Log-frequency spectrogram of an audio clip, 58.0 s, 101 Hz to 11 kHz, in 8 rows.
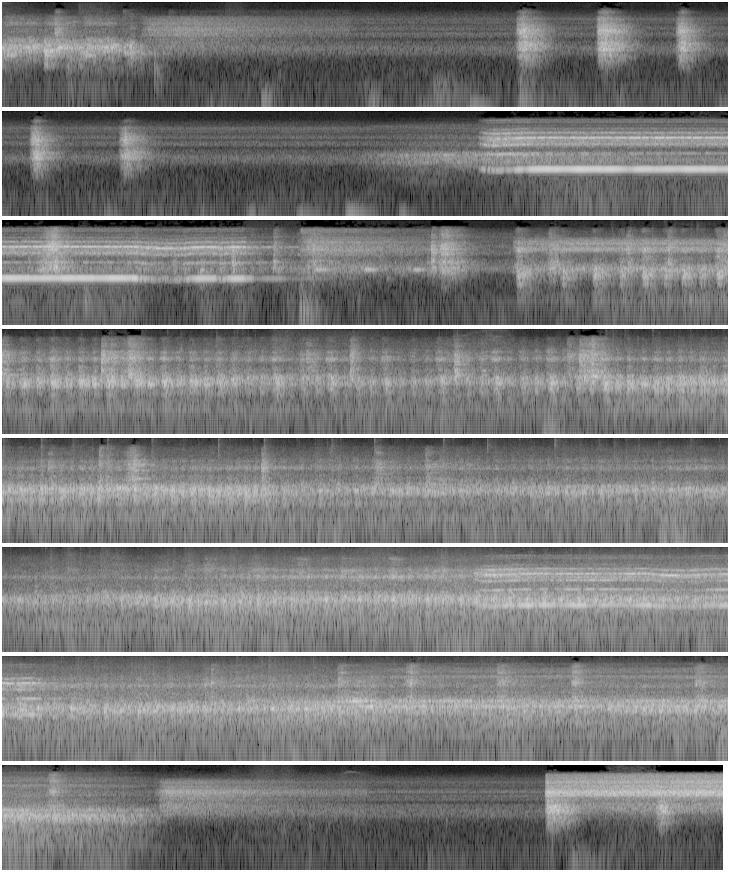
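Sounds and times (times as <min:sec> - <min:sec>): model train steam running sound: 0:00.0 - 0:58.0
model train steam whistle: 0:11.2 - 0:18.5, 0:38.0 - 0:47.2
model train wheels rattling: 0:18.8 - 0:52.2.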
